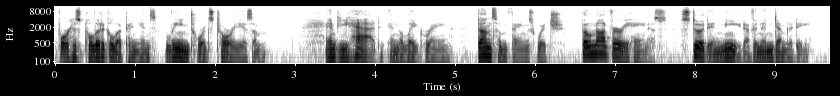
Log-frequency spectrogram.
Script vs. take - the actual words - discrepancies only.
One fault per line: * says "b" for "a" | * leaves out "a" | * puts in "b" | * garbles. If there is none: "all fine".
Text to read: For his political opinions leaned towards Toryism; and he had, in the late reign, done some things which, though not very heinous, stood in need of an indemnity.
all fine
